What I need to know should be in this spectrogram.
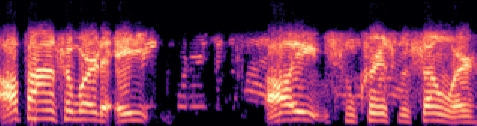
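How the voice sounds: A fairly slow pace with a Southern US accent. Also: man.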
